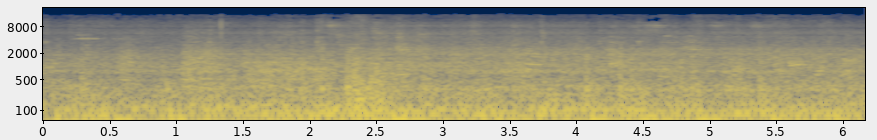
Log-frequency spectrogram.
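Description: Another train rushes past close by with a loud whoosh.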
